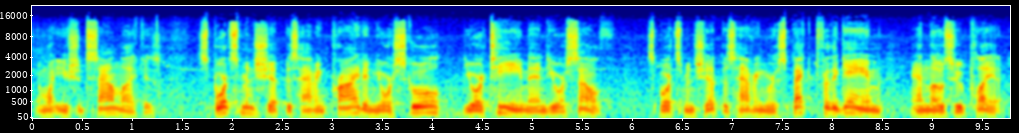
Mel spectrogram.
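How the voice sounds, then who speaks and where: Outdoors in a yard with trees, a young man who teaches sports announcing explains something earnestly to the camera, leaning on his key words. His voice is medium in pitch and a bit bright, and he talks at a normal speed. Outdoor background noise comes through clearly.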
